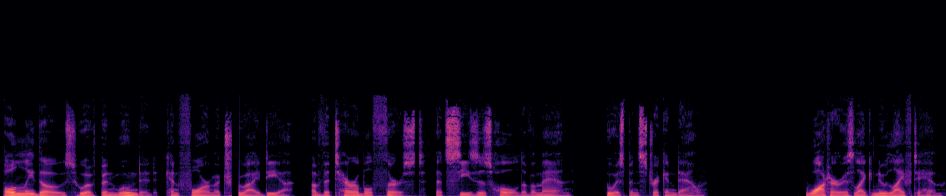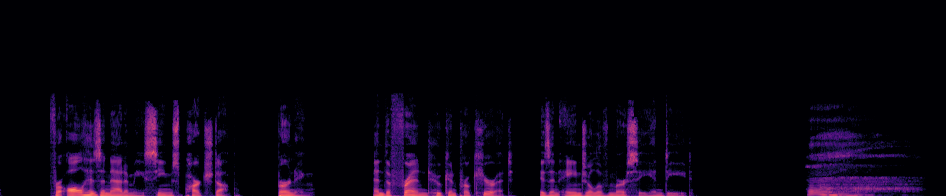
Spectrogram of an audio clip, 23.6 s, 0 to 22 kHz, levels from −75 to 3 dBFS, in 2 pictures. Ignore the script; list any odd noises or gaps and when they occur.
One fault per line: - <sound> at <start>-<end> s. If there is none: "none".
- dropout at 2.9-3.0 s
- sigh at 21.9-23.4 s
